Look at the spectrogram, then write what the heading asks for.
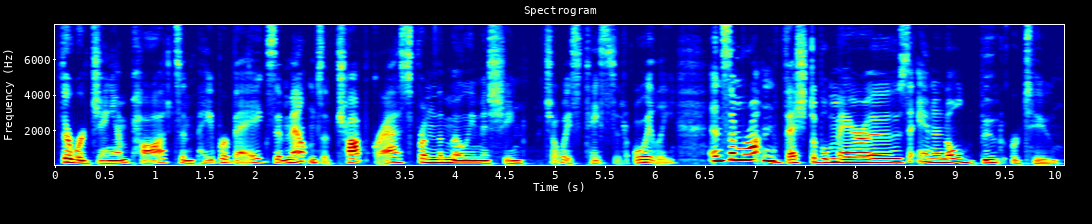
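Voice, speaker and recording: Female storyteller for a children's tale, lively swooping intonation, close dry sound. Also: on the low side, moderate pace, no room sound. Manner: animated, dramatic emphasis. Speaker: library storyteller. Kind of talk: expressive children's storybook reading.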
